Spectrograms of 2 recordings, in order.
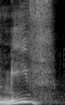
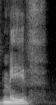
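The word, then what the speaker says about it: Maeve: And uh, can you pronounce her name? Mave. or is it me? I think I think I asked her. I said, "Is it me?" I think she said, "No, it's Mave."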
